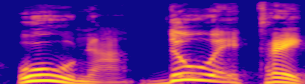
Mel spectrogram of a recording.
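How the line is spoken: Puppet shouting. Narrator (Italian): gridò il burattino

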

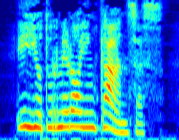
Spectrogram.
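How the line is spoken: Excited shout, clapping. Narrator (Italian): gridò battendo le mani

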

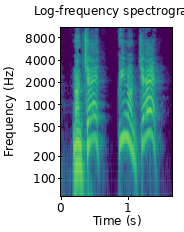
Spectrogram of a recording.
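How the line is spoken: Shouting. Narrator (Italian): gridava

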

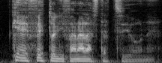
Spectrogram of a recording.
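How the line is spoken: Grumbled. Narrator (Italian): brontolai

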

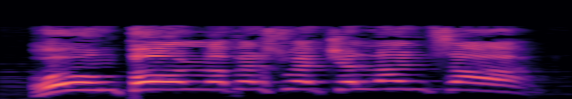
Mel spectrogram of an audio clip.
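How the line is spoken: Brigand bellowing at full lungs. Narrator (Italian): Il brigante, che si chiamava Peppino, gridò con tutta la forza dei suoi polmoni

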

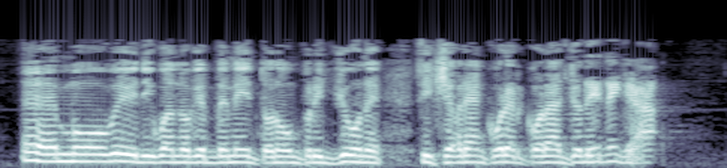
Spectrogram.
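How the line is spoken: Solemn shout. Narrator (Italian): gridò solenne Riccetto

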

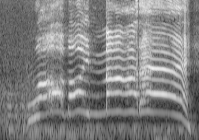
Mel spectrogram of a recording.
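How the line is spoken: Shouting. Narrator (Italian): gridò

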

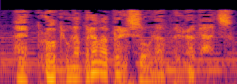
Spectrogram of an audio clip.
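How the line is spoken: Murmured. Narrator (Italian): mormorò

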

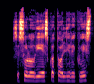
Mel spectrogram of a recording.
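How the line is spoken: Murmuring. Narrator (Italian): mormorai

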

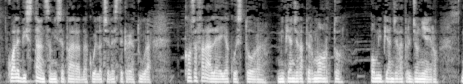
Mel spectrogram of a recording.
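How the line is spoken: Murmur. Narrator (Italian): mormorò egli

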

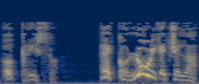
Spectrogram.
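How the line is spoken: Two boys exclaiming together. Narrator (Italian): esclamarono all'unisono i due ragazzi

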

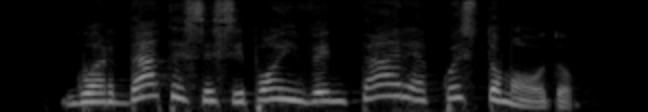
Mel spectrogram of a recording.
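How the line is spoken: Exclaimed again. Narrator (Italian): esclamò di nuovo Perpetua

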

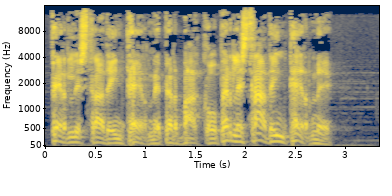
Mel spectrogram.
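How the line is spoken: Shouted. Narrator (Italian): gridò Franz

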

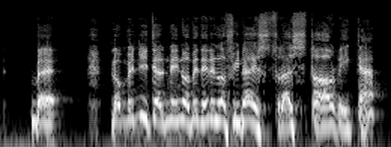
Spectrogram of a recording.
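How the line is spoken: Grief-stricken old man. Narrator (Italian): con voce affranta il vecchio disse

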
